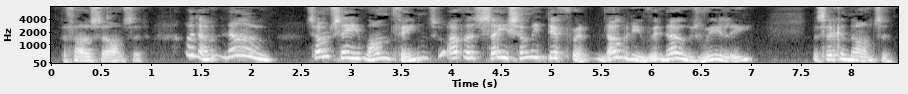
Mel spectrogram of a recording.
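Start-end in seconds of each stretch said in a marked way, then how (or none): 1.3-7.0 raised, wondering leaf voice; uncertain leaf voice. A narrator's reading. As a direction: muse it as a small leaf. Leaf character voicing.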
